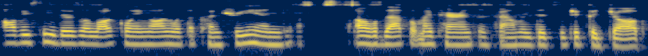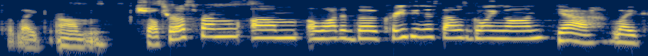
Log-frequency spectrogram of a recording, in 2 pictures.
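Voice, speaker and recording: A woman in her thirties, originally from Armenia, telling stories from her life in a relaxed interview chat with lots of fillers. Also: on the low side, normal speed, muffled recording. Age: 30s. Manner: chatty, warm storytelling with many fillers. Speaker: guest, character designer.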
